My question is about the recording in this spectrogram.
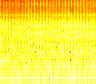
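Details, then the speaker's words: Isuzu Panther diesel after repair for severe blow-by and oil leaks (had run out of coolant near the water pump), rebuilt with cast liners and old pistons, revved: even, smooth clatter, no knocks or misses; no oil smoke; normal idle. "Lur, untuk suara mesinnya seperti ini menggunakan liner cor dan sefer lama itu kita gas-gas ya. Lihat dengar suaranya. Halus ya"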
